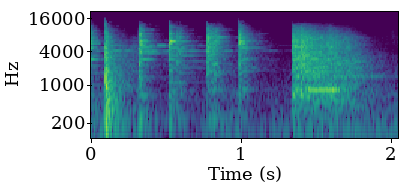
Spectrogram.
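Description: Kitchen utensils clattering against a hard counter: about six sharp clacks in quick succession, then a short rasping scrape.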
